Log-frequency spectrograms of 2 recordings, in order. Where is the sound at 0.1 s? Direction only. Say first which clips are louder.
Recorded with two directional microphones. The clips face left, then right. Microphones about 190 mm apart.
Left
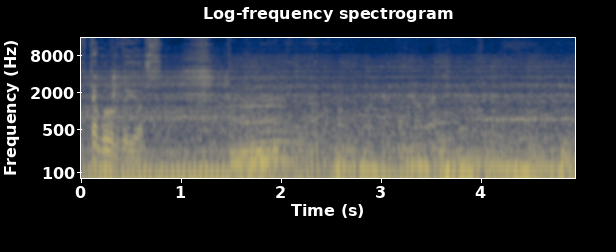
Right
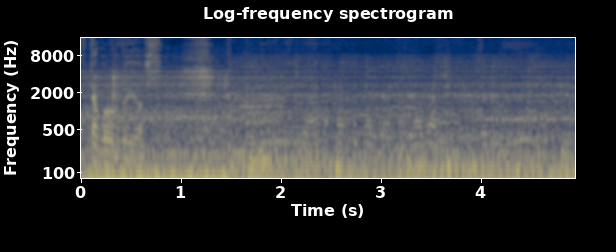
Left 5 dB; 15° left (ahead or behind).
